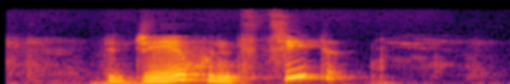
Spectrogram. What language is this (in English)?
Kabyle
